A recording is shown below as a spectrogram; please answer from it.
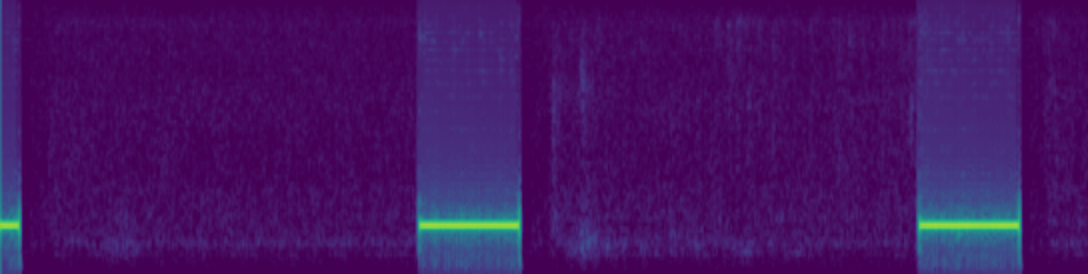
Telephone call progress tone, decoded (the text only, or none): ringback tone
